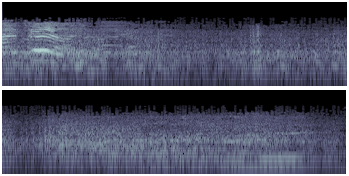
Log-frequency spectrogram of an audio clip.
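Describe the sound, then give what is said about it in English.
A luxurious limousine's engine rumbles and revs as Uncle Ebenezer drives the bride and groom away to the station. A steady mechanical drone holds for several seconds, with a deeper throaty growl swelling toward the end. “He's taking the bride and the groom to the station in his luxurious limousine.”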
